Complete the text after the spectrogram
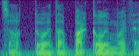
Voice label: "bagl", Welsh

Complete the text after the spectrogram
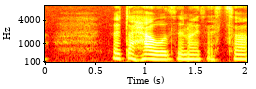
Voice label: "hawdd" Welsh

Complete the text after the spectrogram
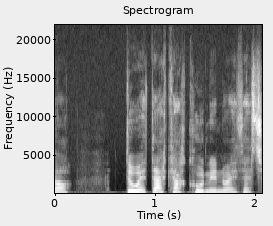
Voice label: "cacwn", Welsh

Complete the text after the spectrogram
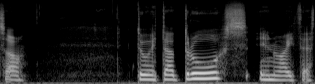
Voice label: "drws", Welsh

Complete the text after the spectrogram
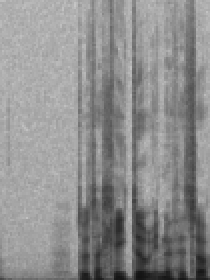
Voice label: "lleidr" Welsh

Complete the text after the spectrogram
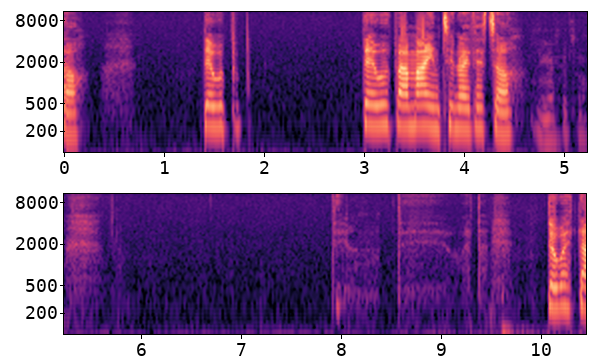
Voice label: "maint", Welsh

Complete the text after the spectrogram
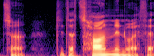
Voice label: "ton", Welsh

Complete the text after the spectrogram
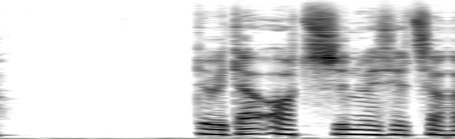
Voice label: "ots", Welsh

